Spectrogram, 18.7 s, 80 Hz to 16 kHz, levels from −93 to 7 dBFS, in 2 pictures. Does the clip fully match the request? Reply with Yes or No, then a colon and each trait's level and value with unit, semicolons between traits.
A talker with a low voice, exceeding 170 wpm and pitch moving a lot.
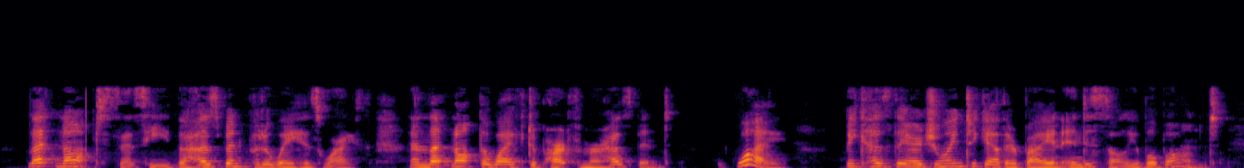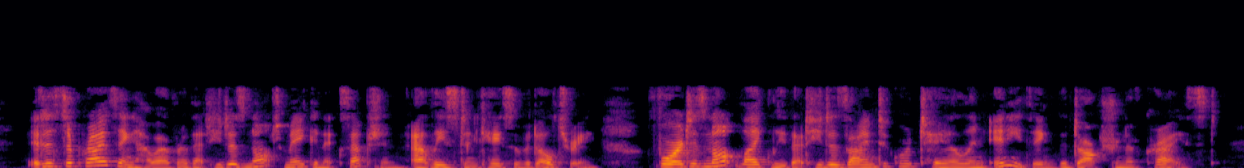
No: high, 220 Hz; fast, 205 wpm; wide, 5.9 semitones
